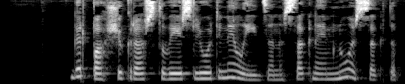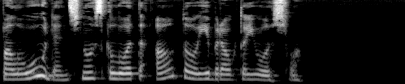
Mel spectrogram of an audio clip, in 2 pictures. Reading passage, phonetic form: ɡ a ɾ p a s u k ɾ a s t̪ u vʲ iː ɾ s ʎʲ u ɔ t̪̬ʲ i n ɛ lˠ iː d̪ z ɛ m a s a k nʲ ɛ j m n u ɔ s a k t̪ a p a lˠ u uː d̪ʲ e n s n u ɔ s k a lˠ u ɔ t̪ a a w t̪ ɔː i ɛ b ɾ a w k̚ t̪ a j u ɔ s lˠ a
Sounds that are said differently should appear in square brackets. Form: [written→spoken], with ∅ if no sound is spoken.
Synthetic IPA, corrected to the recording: ɡ a ɾ p a [s→ʃ] u k ɾ a s t̪ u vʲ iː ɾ s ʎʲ u ɔ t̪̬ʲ i n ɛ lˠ iː d̪ z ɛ [m→n] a s a k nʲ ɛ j m n u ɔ s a k t̪ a p a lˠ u uː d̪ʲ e n s n u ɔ s k a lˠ u ɔ t̪ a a w t̪ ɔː i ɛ b ɾ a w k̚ t̪ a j u ɔ s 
